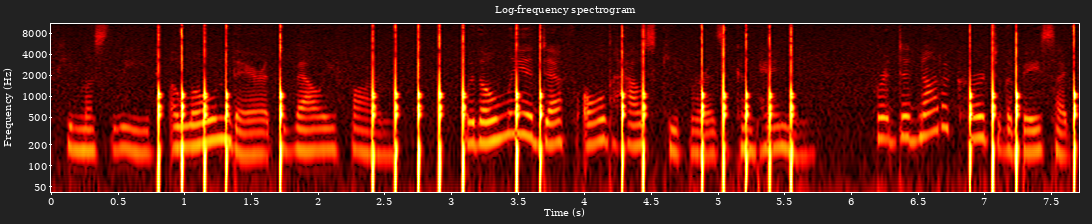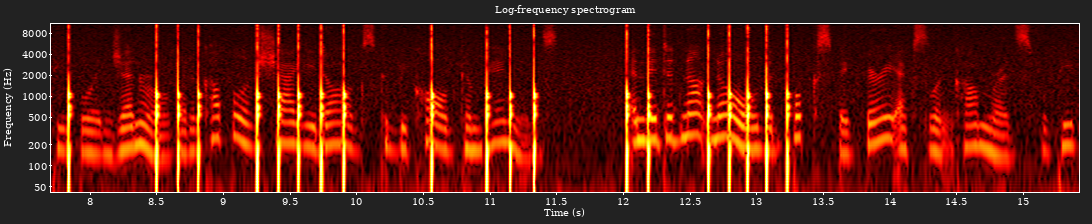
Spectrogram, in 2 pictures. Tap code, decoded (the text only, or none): QWJ MPCJ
